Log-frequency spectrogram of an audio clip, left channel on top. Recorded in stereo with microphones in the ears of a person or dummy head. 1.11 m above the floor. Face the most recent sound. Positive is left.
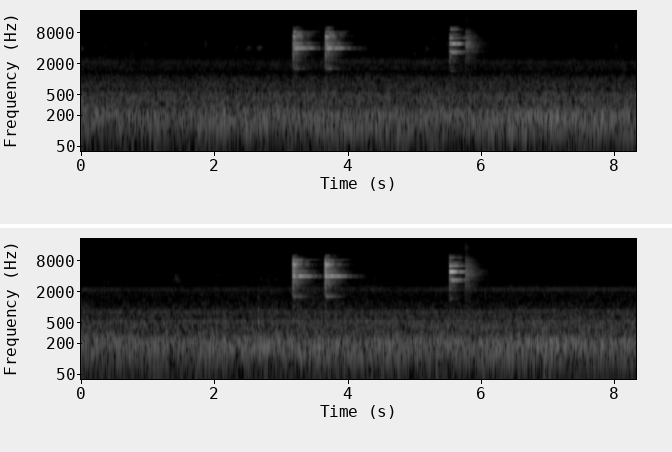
turn(degrees=-30)  # may be behind; listen again after turning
